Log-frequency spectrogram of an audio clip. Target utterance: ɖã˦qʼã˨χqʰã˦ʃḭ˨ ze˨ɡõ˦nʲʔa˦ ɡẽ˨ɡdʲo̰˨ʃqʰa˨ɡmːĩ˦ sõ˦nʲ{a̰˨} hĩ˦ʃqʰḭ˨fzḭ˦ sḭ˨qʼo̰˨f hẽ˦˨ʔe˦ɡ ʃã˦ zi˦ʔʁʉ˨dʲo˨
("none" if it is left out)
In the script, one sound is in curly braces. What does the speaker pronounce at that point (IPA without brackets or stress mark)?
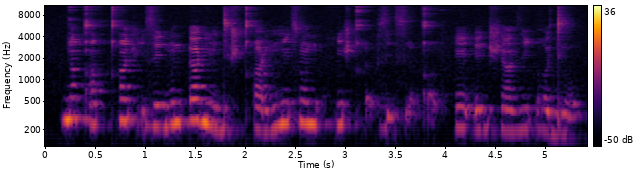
a̰˨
